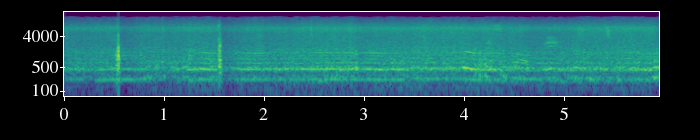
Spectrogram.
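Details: Swarm of honey bees entering a hive late at night in Rosharon: a constant, resonant droning buzz with two sharp taps early on, otherwise unbroken.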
